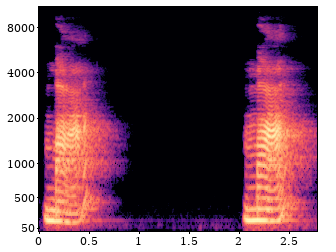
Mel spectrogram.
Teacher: Now let's move on to the second tone. The second tone is rising like a questioning intonation in English, pitch climbing a hill.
